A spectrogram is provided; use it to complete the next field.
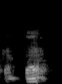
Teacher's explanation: Hay otro cambio en marcha, que es que la R en posición final, ¿verdad? Cantar, se está asibilando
